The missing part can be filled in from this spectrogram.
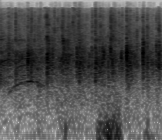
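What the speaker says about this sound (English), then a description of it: "By the way, give a round of applause for that." An audience at a Los Angeles talk gives a brief round of applause, a fairly faint, distant clapping wash lasting a couple of seconds.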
